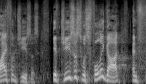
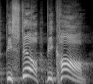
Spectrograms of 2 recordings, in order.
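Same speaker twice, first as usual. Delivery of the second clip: loud, high command to the storm; commanding shout; 5 semitones higher, 4 dB louder, much slower than usual. Retold or imitated. Jesus speaking to the winds and waves, a loud commanding shout. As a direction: order the wind and waves to stop.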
